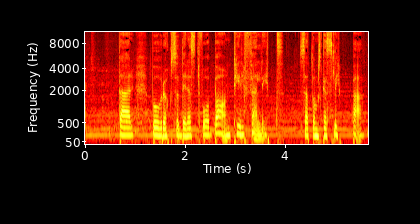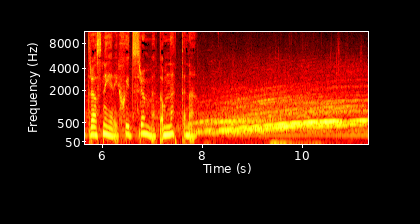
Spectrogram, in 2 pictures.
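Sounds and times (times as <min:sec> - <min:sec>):
speech: 0:00.7 - 0:08.0
air raid sirens wailing across a city: 0:07.5 - 0:11.3.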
